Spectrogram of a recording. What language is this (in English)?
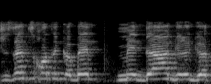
Hebrew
